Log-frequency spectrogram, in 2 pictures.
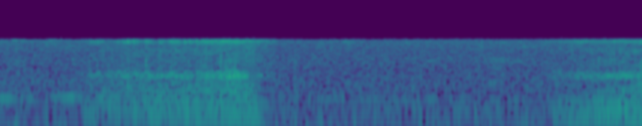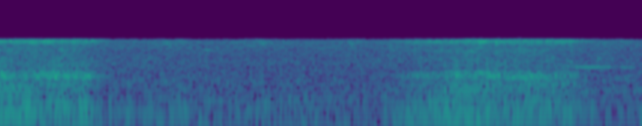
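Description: Rattling, low snores on each breath, about one every four seconds, over steady background hiss: snoring.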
